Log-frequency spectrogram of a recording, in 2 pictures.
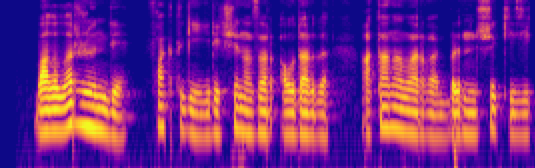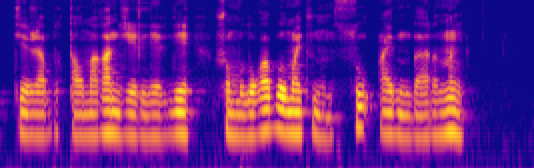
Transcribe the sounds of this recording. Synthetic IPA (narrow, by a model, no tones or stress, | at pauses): bɑlˠɑlˠɑɾʒɵnɪnd̪e̞fakt̪əɡʲe̞je̞ɾe̞kʃe̞nɑzɑɾɑwd̪ɑɾd̪ə | ɑ̰t̪ɑnɑlˠɑɾʁɑbɪɾɪnʃɪkʲʰe̞ze̞k̚t̪e̞ʒɑb̚d̪əq̚t̪ɑlˠmɑʁɑnʒe̞ɾle̞ɾd̪e̞ʒ̥o̞məlˠuʁɑbo̞lˠmɑjt̪ənənsuɑjd̪ənd̪ɑɾənəɴ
